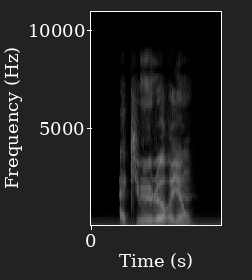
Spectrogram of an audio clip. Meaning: first-person plural conditional of accumuler
- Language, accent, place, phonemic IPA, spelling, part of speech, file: French, France, Lyon, /a.ky.my.lə.ʁjɔ̃/, accumulerions, verb, LL-Q150 (fra)-accumulerions.wav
